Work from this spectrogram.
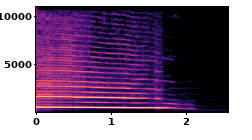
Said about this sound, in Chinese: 从红果子树林里传来阿尔伯托龙的吼叫声。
